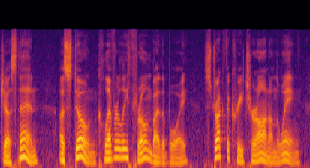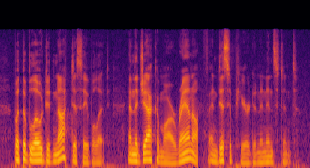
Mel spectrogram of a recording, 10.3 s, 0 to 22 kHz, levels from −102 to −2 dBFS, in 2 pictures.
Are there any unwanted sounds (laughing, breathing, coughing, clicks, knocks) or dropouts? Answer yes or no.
yes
